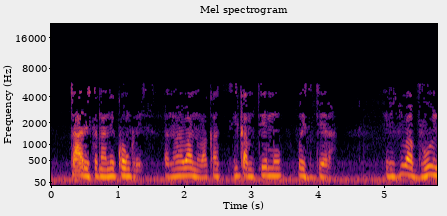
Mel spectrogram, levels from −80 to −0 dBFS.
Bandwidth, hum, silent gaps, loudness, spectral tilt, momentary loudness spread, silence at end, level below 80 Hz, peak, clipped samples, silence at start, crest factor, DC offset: 5.8 kHz; none; none; -25 LUFS; -7 dB/octave; 17 LU; 0 s; -48 dBFS; -6 dBFS; under 0.1%; 0 s; 18 dB; under 0.1%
